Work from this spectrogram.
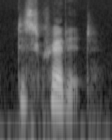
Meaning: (verb) 1. To harm the good reputation of (a person) 2. To cause (an idea or piece of evidence) to seem false or unreliable; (noun) Discrediting or disbelieving
- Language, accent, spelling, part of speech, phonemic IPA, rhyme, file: English, US, discredit, verb / noun, /dɪsˈkɹɛd.ɪt/, -ɛdɪt, En-us-discredit.ogg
